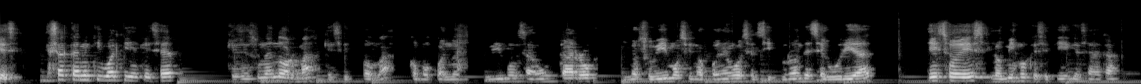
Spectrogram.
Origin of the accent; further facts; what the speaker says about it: Cusco, Peru; yo soy del Ande, yo soy cusqueño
